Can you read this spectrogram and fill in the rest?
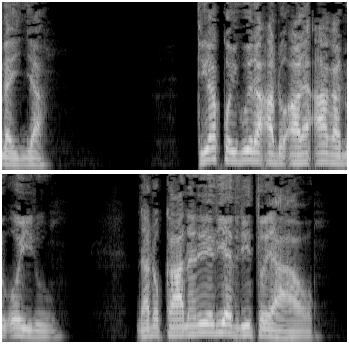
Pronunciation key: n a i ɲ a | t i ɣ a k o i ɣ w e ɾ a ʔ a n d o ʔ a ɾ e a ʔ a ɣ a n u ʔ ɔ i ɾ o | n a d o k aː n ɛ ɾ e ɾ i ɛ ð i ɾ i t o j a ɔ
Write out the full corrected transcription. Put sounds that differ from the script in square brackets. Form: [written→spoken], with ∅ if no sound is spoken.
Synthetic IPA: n a i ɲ a | t i ɣ a k o i ɣ w e ɾ a ʔ a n d o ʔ a ɾ e a ʔ a ɣ a n u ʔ [ɔ→o] i ɾ [o→u] | n a d o k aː n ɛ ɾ e ɾ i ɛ ð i ɾ i t o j a ɔ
